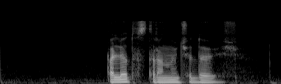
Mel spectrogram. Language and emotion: Russian, neutral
